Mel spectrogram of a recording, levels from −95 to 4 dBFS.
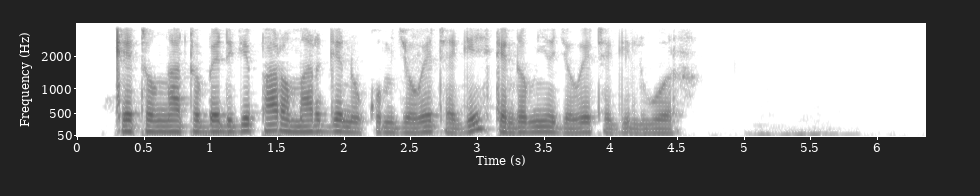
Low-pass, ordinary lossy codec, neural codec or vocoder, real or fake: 3.6 kHz; none; vocoder, 44.1 kHz, 128 mel bands every 256 samples, BigVGAN v2; fake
